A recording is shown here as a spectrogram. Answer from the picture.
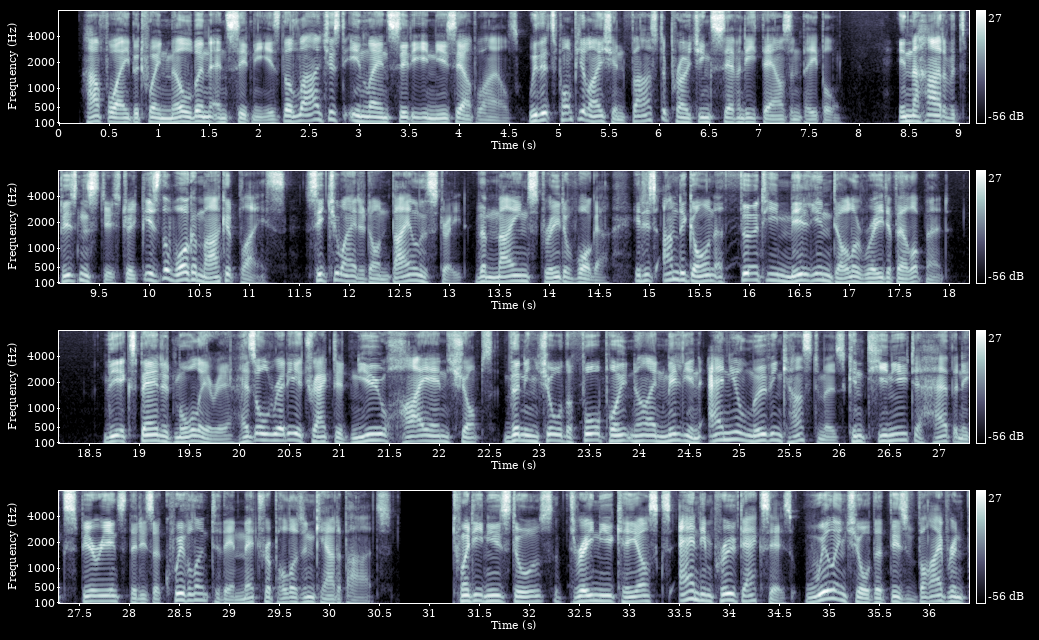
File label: Video VO; Wagga Marketplace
